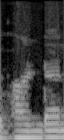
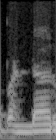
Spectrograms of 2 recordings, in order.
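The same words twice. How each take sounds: First: भांडार with long aa first; wrong vowel. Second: भंडार with short first a; correct vowel. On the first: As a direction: say bhaan-daar for भांडार. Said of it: "नहीं होता है". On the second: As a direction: say bhan-daar for भंडार. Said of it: "होता है". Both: Shown as a demonstration.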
